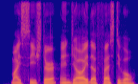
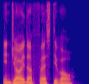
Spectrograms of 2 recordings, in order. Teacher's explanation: Você vai fazer uma conexão juntando o D com A, ficando enjoy the festival.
